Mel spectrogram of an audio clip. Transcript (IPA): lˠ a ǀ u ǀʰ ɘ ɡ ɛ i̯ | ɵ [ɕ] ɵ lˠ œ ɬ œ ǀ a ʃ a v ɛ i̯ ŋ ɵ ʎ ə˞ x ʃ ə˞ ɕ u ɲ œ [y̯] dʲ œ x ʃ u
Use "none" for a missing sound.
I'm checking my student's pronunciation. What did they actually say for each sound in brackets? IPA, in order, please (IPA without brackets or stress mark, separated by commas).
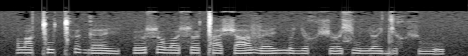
ɬ, i̯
